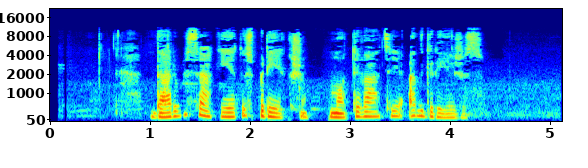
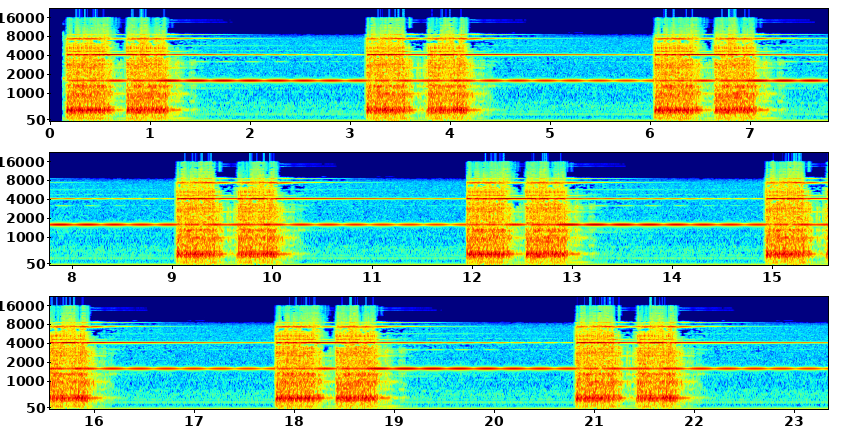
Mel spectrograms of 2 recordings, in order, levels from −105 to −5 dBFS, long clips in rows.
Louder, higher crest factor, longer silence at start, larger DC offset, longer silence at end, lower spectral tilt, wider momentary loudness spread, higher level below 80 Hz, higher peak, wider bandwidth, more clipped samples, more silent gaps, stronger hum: second, -29 LUFS vs -8 LUFS; first, 22 dB vs 10 dB; first, 0.65 s vs 0.15 s; second, under 0.1% vs 0.4%; first, 0.8 s vs 0 s; first, -5.5 dB/octave vs 0.5 dB/octave; about the same, 16 LU vs 14 LU; second, -72 dBFS vs -48 dBFS; second, -8 dBFS vs 0 dBFS; second, 11.5 kHz vs 17 kHz; neither; neither; neither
